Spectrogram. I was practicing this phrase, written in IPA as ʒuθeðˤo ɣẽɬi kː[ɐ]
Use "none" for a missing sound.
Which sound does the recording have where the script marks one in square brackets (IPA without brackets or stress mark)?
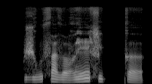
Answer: ɐ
